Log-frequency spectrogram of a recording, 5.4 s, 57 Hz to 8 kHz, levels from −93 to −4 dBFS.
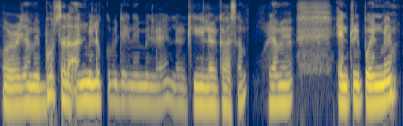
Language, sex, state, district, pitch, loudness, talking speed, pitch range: Hindi, male, Arunachal Pradesh, Papum Pare, 140 Hz, -20 LUFS, 200 wpm, 135-150 Hz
